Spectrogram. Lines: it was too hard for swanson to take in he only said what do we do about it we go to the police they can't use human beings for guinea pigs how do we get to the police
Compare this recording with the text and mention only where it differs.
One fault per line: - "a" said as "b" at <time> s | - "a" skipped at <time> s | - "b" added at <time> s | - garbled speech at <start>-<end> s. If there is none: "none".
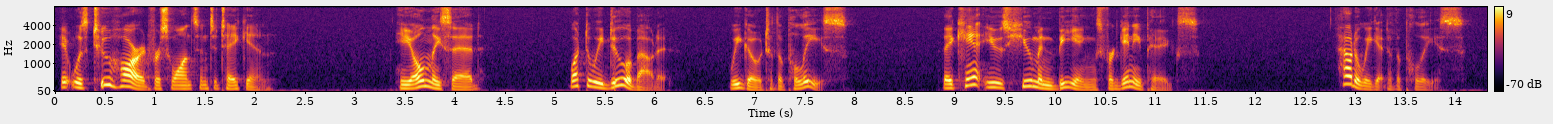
none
